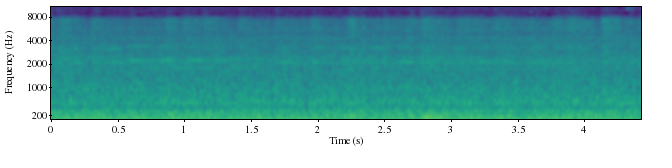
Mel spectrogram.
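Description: Steady low engine rumble of a city bus heard from inside its cabin, with music playing over it.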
